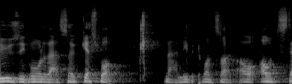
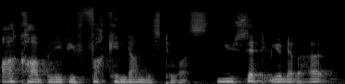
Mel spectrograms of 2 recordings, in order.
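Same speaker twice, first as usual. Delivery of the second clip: put-on tearful crying, quieter; 5 dB quieter than usual. Retelling the words of a crying wife after seeing the transactions: imitating someone crying. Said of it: "as she's crying, she couldn't even get her words out".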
